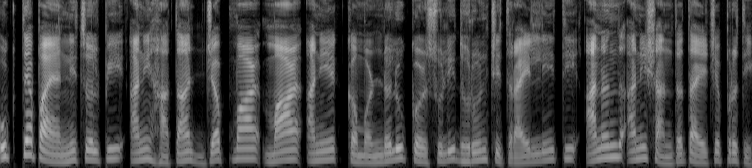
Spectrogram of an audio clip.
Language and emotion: Goan Konkani, neutral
